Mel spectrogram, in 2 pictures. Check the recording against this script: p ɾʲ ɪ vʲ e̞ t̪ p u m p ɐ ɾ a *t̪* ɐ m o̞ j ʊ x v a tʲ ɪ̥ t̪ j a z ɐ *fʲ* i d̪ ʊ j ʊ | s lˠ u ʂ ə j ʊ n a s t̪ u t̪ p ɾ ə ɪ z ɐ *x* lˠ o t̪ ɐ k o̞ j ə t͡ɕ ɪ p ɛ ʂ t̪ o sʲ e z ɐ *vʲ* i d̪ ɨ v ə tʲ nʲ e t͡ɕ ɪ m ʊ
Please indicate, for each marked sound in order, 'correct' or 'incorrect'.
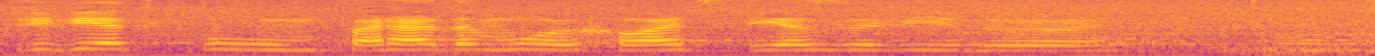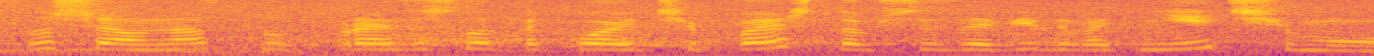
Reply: incorrect: d̪, incorrect: vʲ, incorrect: ʂ, correct

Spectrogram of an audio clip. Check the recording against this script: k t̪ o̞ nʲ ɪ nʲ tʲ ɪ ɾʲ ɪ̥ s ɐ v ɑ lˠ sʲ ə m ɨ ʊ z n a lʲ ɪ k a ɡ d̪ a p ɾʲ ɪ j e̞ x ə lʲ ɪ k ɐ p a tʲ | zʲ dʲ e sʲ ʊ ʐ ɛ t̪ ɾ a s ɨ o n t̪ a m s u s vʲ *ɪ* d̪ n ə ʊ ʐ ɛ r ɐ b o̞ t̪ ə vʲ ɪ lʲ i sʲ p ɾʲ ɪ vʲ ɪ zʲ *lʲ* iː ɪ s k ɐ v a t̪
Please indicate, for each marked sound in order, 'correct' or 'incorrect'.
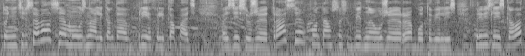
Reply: incorrect: i, correct

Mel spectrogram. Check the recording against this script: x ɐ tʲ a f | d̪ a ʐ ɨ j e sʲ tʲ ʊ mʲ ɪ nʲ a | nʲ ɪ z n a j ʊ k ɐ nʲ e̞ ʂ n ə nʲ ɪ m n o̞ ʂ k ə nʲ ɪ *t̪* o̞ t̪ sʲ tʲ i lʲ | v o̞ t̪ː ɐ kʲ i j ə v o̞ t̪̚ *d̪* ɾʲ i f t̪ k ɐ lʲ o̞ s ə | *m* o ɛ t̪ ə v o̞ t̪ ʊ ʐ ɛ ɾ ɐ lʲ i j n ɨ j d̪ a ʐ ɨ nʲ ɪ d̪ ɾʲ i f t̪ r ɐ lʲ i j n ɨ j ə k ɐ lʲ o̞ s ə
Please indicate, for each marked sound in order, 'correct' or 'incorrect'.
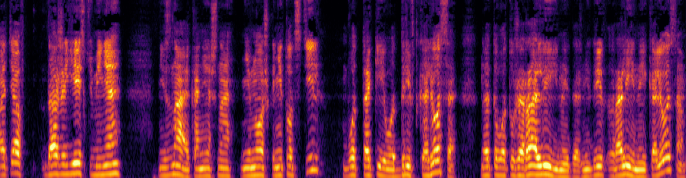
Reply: correct, correct, incorrect: n

